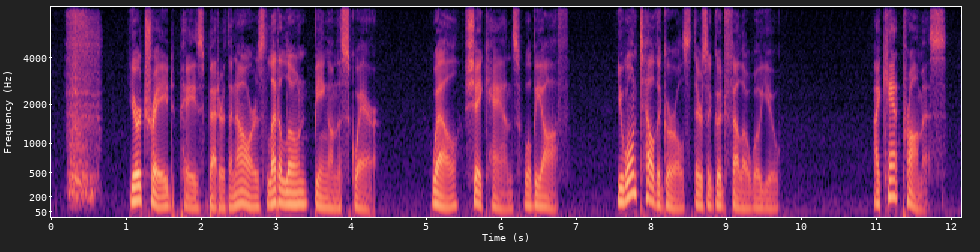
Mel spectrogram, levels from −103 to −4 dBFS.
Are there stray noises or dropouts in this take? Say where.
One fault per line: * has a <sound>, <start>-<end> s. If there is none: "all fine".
* has a sniff, 0.2-0.7 s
